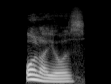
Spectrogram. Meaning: to oil (to lubricate with oil)
- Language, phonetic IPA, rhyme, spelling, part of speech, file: Hungarian, [ˈolɒjoz], -oz, olajoz, verb, Hu-olajoz.ogg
